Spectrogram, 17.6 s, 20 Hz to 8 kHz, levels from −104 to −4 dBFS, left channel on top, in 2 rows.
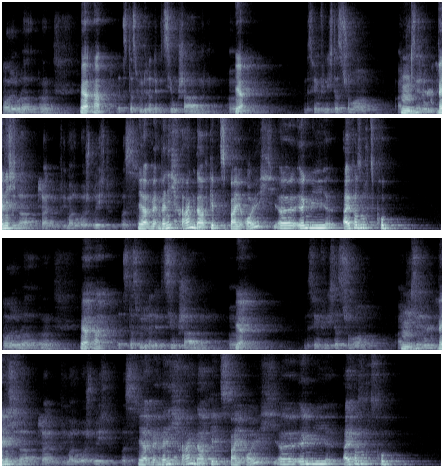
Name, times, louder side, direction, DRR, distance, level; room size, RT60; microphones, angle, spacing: voice 1, 0.0-0.9 1.7-1.9 2.3-4.0 4.5-5.0 6.0-7.3 7.9-10.8 11.2-12.5, left 2 dB, 45° left, 5 dB, 1.2 m, -43 dB
voice 2, 1.6-2.0 4.7-4.8 8.0-8.3 8.7-9.0 11.5-16.5, left 7 dB, 90° left, 11 dB, 0.4 m, -25 dB
12.0 x 7.2 x 5.2 m, 1.2 s
head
